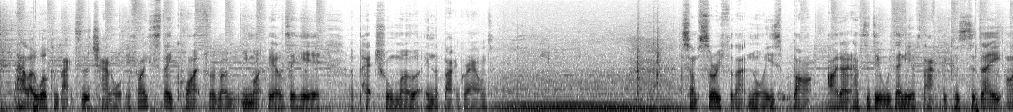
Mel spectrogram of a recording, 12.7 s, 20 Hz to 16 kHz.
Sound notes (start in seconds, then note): 6.9 petrol mower noise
